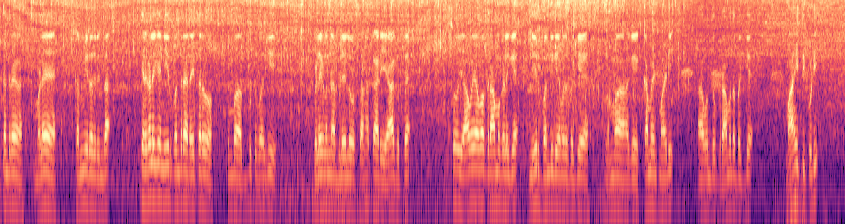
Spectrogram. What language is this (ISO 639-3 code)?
kan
